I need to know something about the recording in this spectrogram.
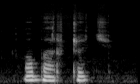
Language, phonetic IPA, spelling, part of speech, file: Polish, [ɔˈbart͡ʃɨt͡ɕ], obarczyć, verb, LL-Q809 (pol)-obarczyć.wav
